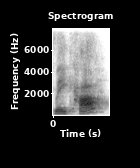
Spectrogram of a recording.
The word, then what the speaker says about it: Mieke: And so all my life, from when I was born, it's Mieke with an A, like that's how you say it. Like sneaker.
